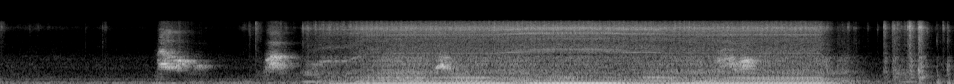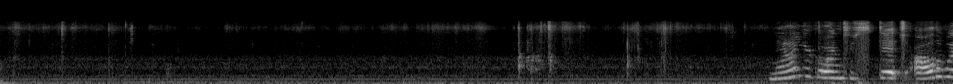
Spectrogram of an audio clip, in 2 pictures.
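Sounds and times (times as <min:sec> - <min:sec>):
sewing machine stitching: 0:03.0 - 0:09.2
paper rustling: 0:09.4 - 0:11.1, 0:11.8 - 0:18.3.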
